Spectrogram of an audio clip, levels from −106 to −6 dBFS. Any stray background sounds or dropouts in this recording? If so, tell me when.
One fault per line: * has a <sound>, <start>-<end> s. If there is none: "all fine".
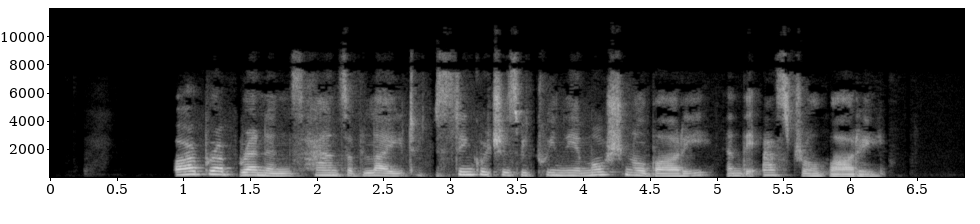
all fine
